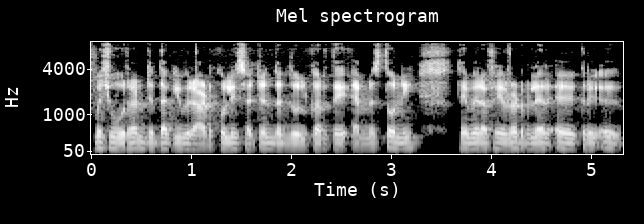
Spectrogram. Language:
Punjabi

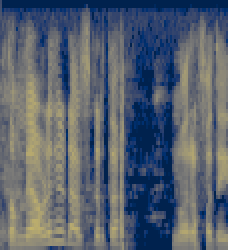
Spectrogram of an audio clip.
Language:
Gujarati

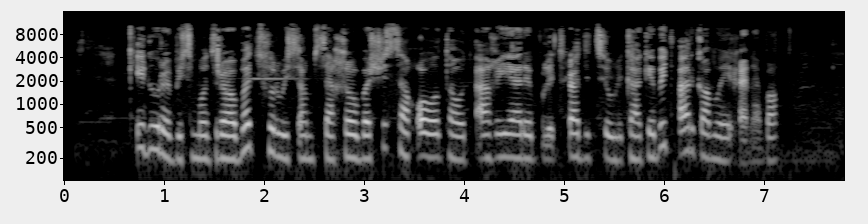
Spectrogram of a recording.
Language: Georgian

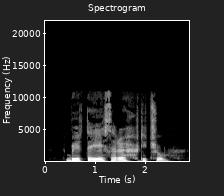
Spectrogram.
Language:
Pashto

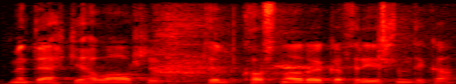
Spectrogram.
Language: Icelandic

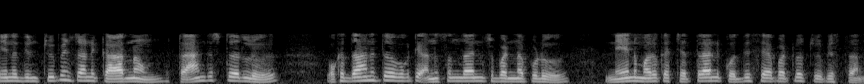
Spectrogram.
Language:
Telugu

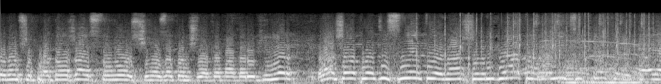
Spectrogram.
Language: Russian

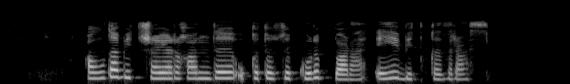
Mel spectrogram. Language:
Bashkir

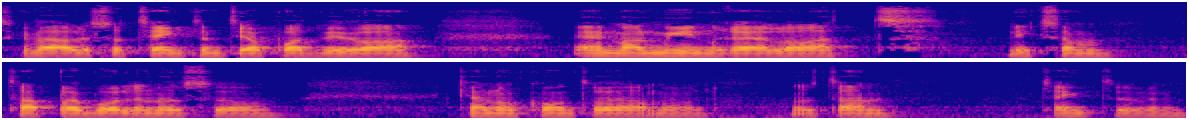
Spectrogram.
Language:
Swedish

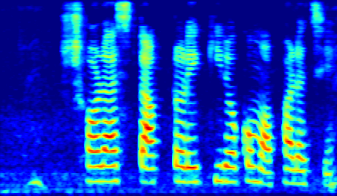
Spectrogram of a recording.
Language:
Bangla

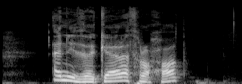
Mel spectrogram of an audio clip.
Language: Kabyle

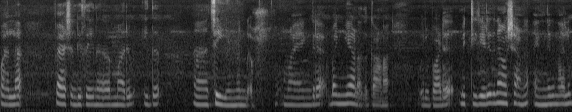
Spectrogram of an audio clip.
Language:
Malayalam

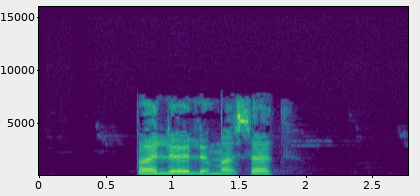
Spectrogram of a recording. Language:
Yidgha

